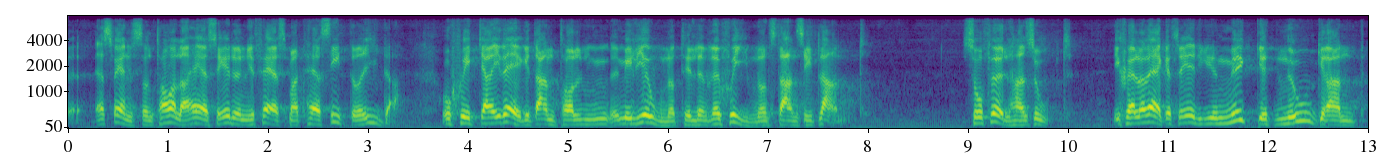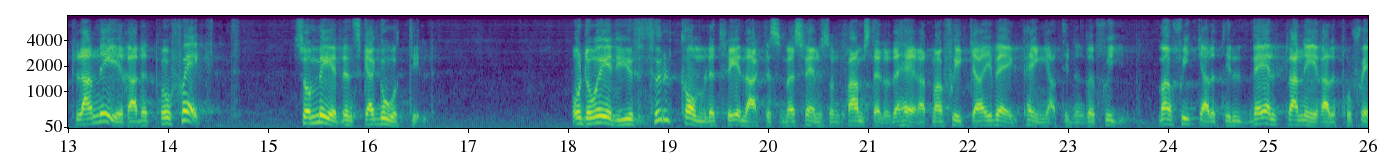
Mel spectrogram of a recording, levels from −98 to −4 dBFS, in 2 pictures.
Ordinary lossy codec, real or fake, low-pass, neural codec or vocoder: none; fake; 7.2 kHz; codec, 24 kHz, 6 kbps, HILCodec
